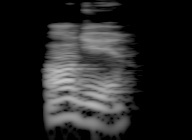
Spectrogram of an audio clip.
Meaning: hard
- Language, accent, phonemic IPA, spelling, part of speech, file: French, France, /ɑ̃ dyʁ/, en dur, adverb, LL-Q150 (fra)-en dur.wav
